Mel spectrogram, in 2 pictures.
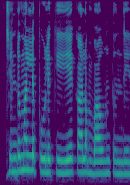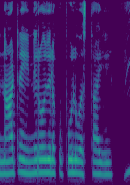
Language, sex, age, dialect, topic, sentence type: Telugu, female, 18-24, Southern, agriculture, question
